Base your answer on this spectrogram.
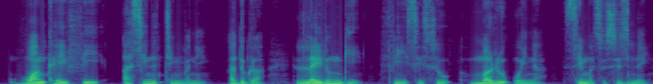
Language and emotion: Manipuri, neutral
